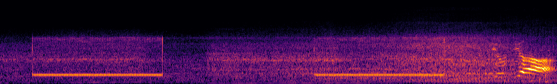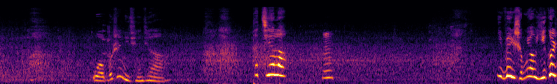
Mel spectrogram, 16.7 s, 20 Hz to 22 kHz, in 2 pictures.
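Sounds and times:
phone ringback tone: 0.5s - 2.5s, 4.7s - 6.7s
speech: 7.8s - 8.4s, 9.8s - 11.0s, 12.2s - 13.5s, 15.8s - 16.6s.

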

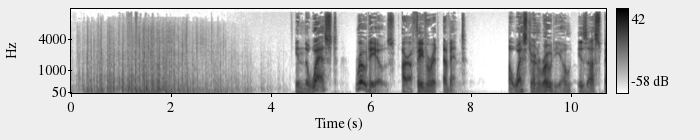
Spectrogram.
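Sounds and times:
fireworks exploding: 0.0s - 4.4s
speech: 4.5s - 8.0s, 8.8s - 10.6s.

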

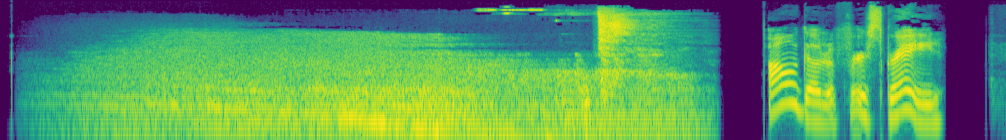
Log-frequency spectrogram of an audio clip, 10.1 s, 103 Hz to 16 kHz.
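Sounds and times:
heavy bus engine rumbling: 1.1s - 7.1s
bus air brakes hissing: 6.0s - 6.7s
speech: 7.7s - 9.5s.

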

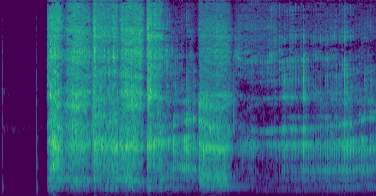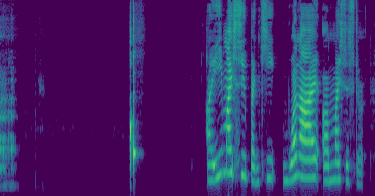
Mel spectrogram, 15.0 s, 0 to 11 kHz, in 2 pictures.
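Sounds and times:
human voice imitating a tiger roar: 1.0s - 7.8s
speech: 11.7s - 14.9s.

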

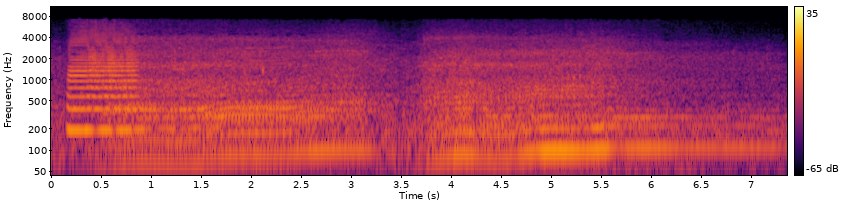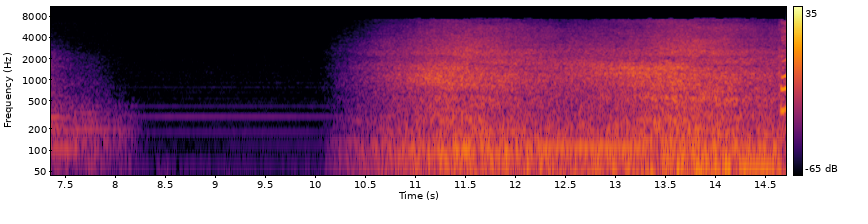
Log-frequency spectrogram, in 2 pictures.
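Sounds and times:
busy city street traffic roaring: 0.0s - 7.9s, 10.2s - 14.7s
car horn blaring: 0.1s - 1.0s.

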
